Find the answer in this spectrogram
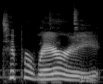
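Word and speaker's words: Tipperary: to go still typy no that comes later tiporary is how that's pronounced little incident will take place in Doncaster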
